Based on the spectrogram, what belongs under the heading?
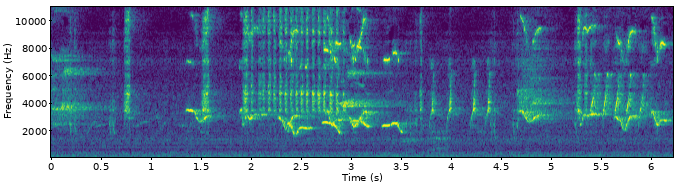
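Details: Lively Oriental magpie-robin masteran song, rich in quick whistled swoops and chirps with short buzzy bursts, given in rapid, uneven bursts.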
